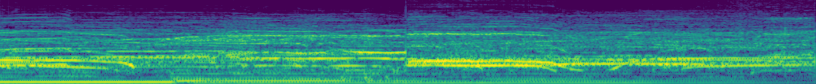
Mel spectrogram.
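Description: Music over a hall sound system with sustained bass notes that change about a second in and again near two seconds, under a crowd whooping and yelling.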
